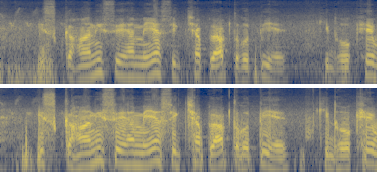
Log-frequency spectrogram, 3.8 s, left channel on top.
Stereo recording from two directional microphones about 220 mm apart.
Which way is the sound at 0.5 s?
45° right (ahead or behind).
